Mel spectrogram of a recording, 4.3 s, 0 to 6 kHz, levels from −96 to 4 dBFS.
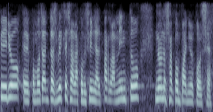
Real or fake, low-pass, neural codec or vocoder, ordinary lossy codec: fake; 5.4 kHz; codec, 44.1 kHz, 3.4 kbps, Pupu-Codec; none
